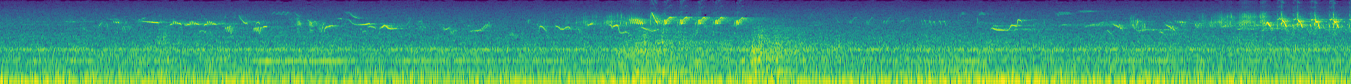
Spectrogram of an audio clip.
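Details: Black redstart (Phoenicurus ochruros) song: a scratchy crackling burst midway and another at the end, with scattered high thin chirps around it over a steady low engine-like hum.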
